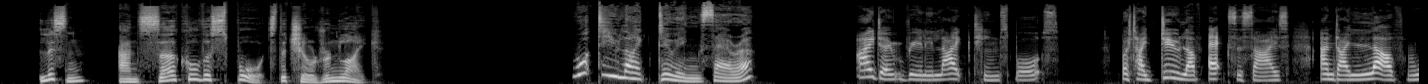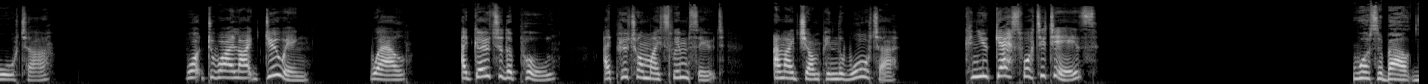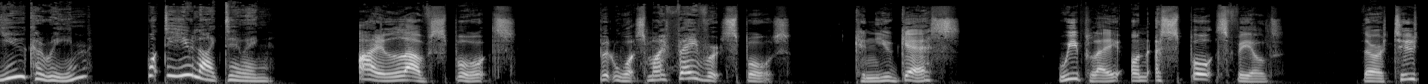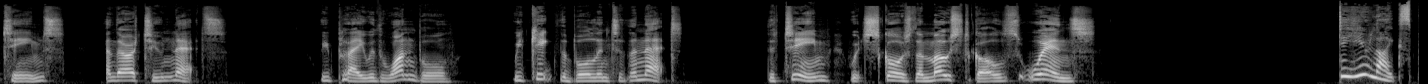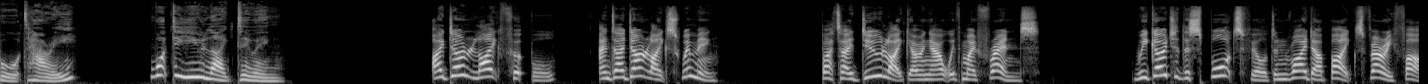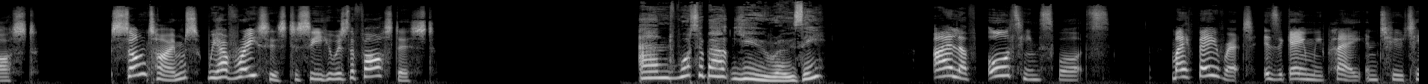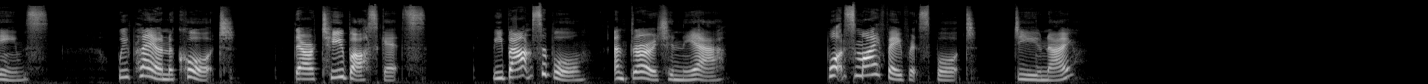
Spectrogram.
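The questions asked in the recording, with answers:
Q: Can you guess what it is?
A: swimming

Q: Can you guess?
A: football

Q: What do you like doing?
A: riding bikes (cycling)

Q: What's my favourite sport? Do you know?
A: basketball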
